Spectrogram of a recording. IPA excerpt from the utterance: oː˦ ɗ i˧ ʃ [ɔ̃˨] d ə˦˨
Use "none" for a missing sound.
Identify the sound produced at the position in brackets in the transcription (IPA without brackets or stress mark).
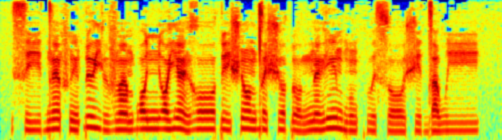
ɔ̃˦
